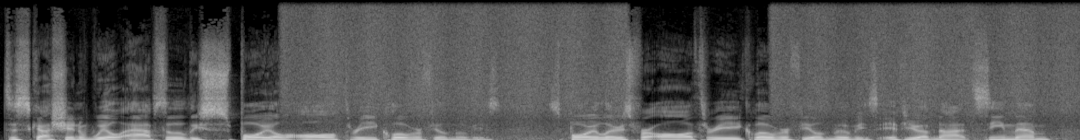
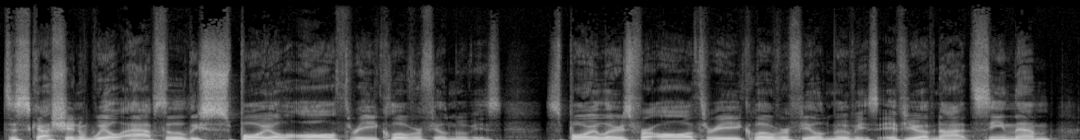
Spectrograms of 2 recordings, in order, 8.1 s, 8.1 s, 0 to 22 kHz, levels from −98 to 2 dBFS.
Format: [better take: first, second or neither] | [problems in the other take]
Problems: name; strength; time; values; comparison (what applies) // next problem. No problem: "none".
second | hiss; noticeable; from 2 to 4.5 s and from 6 s on; 15 dB below the speech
